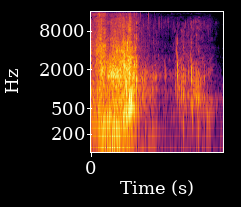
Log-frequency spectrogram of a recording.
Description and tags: Sludge Footstep 2
Squelch, Sludge, Footstep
